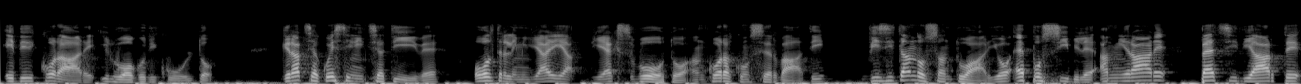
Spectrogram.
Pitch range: 115-150 Hz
